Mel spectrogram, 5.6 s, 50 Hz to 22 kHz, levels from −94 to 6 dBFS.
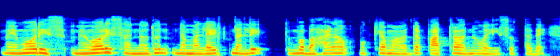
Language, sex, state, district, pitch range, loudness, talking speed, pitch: Kannada, female, Karnataka, Mysore, 195-225 Hz, -23 LUFS, 105 wpm, 210 Hz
